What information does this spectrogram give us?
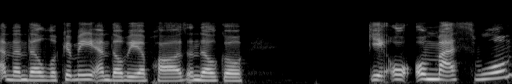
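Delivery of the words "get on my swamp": very slow, drawling Scottish ogre voice. Retelling campers answering a question about their accent, Shrek impression. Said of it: "they're just doing a Shrek impression".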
